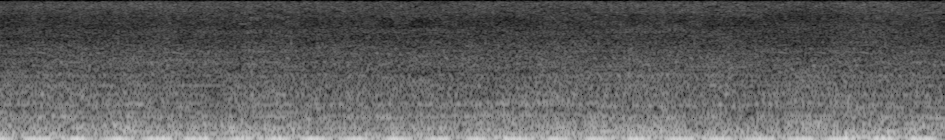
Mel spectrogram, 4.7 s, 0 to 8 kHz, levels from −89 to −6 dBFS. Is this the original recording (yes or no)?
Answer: no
